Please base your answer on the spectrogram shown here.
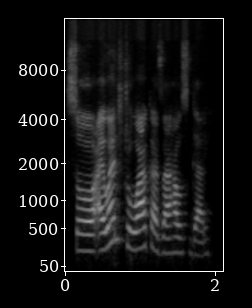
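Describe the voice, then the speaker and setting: A Kenyan woman, a guest in an interview, telling her life story in a reflective, hesitant way with many pauses and restarts. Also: medium pitch, lively intonation.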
